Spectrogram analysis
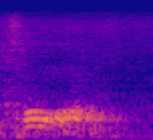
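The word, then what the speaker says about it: caul: this as a call they call this a call like when you call somebody by not it's not spelled like that it's spelled um c a u l should have done the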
